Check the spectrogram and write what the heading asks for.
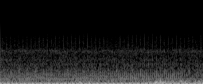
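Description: Steady hiss with a faint low hum from an old tape recording, heard in a pause with no speech.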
